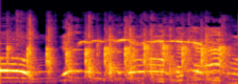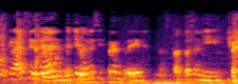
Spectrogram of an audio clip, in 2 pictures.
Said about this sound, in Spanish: Está bien, mira, la gente está aplaudiendo y está gozando lo que ustedes están haciendo, así que bien. Gracias. Mientras más canten, la gente dice que sigue aplaudiendo.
